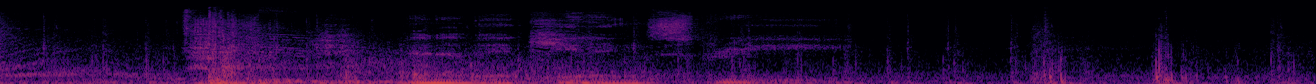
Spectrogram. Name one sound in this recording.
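A sword swings and strikes with a whoosh.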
